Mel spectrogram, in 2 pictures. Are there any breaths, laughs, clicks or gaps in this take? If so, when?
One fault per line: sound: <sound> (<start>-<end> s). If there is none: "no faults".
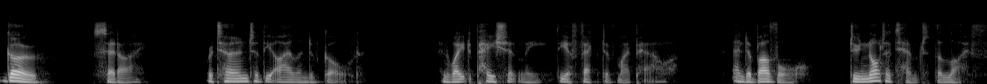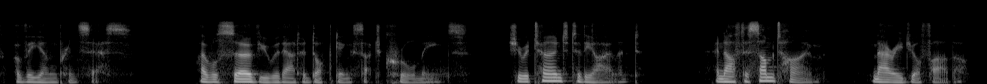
no faults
